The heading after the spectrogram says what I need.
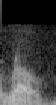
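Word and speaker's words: rho: Greek letter and it's it's actually pronounced Ro just like the Scots do it doesn't that neat how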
